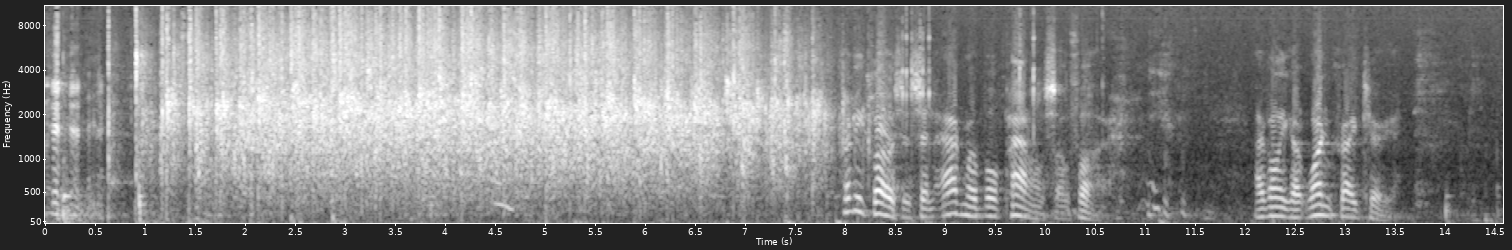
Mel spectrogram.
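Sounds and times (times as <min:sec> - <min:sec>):
speech: 0:00.0 - 0:00.7, 0:08.0 - 0:11.5, 0:12.1 - 0:14.1
audience applause: 0:00.6 - 0:08.5.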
